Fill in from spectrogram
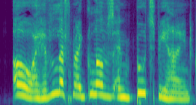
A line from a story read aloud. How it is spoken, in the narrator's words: cried Gerda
